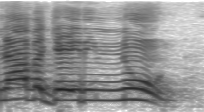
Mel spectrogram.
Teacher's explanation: when you have the ing after an N coming, you don't pronounce that G. You say navigating Noon.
